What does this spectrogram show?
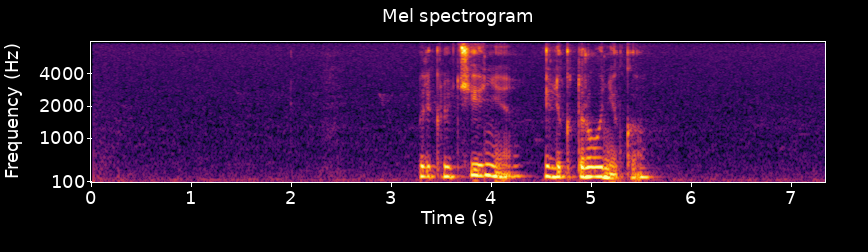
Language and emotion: Russian, sad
